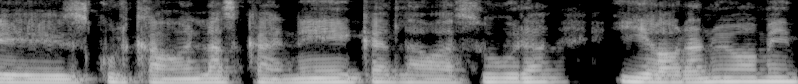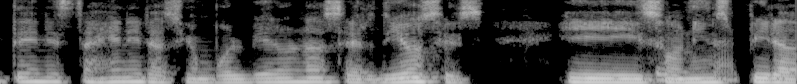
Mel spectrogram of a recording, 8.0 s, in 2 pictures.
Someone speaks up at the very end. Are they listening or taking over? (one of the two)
listening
